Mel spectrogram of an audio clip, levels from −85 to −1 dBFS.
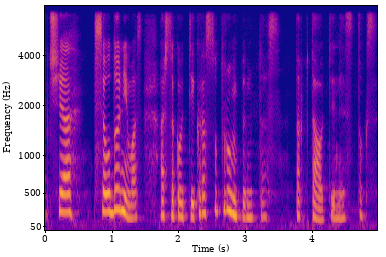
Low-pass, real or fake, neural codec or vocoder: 7.2 kHz; fake; codec, 24 kHz, 1.2 kbps, DualCodec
